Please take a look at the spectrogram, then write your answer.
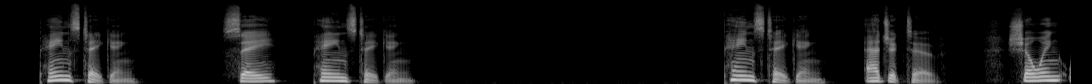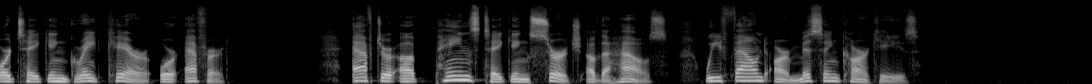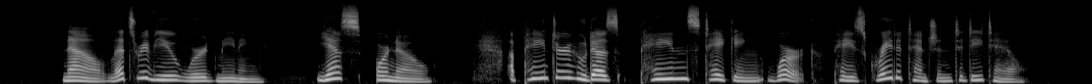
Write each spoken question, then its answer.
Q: Yes or no? A painter who does painstaking work pays great attention to detail.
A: If you said yes, you are correct.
